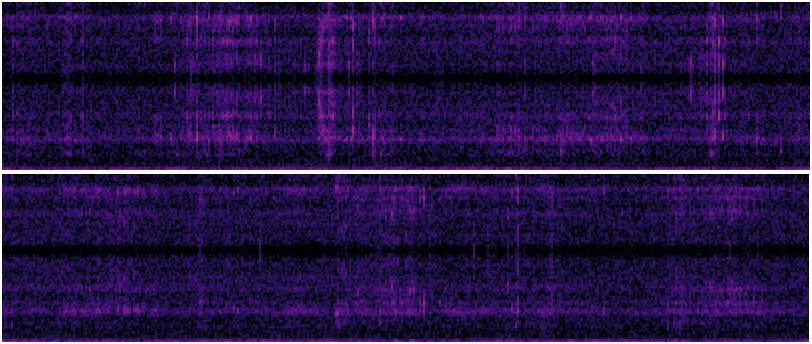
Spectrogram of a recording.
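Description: Kayak paddling: the paddle blades dipping and splashing in the water with a few sharper splashes or clicks, over a steady low rumble.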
